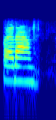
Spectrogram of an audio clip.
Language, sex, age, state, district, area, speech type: Hindi, female, 18-30, Uttar Pradesh, Chandauli, rural, conversation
